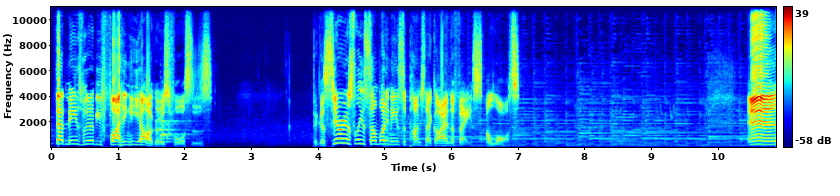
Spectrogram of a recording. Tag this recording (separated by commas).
Music, Speech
